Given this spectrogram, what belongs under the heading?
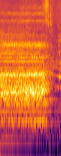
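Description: A dog growls continuously at close range, a low rough rumble held for just over a second with no bark breaking through, loud and steady before easing slightly at the end.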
